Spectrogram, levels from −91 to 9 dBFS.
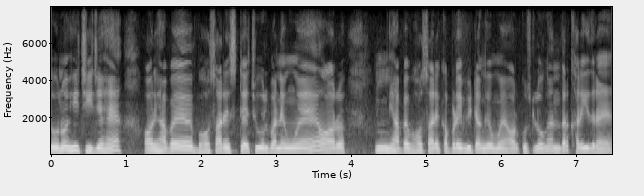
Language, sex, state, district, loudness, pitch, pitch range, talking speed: Hindi, female, Punjab, Fazilka, -13 LUFS, 200 Hz, 190-205 Hz, 250 wpm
